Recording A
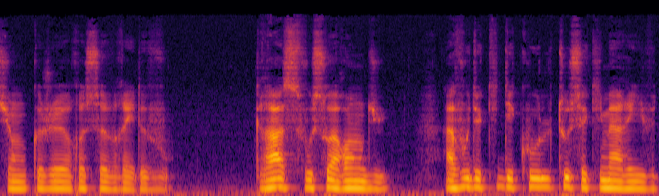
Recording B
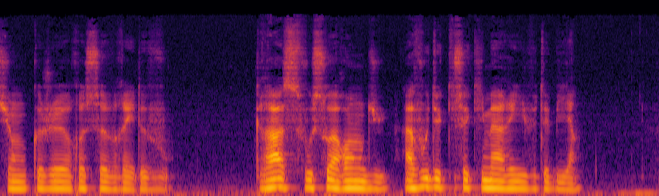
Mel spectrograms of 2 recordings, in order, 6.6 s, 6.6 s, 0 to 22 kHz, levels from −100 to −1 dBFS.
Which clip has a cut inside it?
B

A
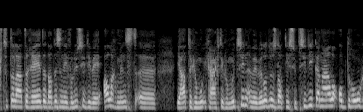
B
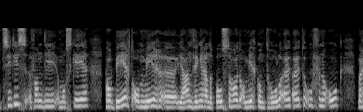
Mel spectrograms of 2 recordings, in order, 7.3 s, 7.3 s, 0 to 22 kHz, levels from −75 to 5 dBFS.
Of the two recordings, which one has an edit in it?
B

